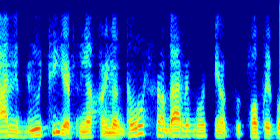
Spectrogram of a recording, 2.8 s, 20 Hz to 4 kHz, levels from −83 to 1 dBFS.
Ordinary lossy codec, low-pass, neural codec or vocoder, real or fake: Opus, 64 kbps; 3.6 kHz; codec, 16 kHz, 0.5 kbps, FreqCodec, larger model; fake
